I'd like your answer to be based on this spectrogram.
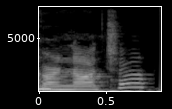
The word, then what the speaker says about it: Garnacha: Garnacha.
